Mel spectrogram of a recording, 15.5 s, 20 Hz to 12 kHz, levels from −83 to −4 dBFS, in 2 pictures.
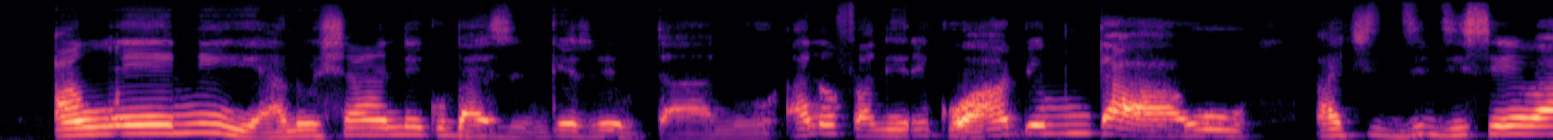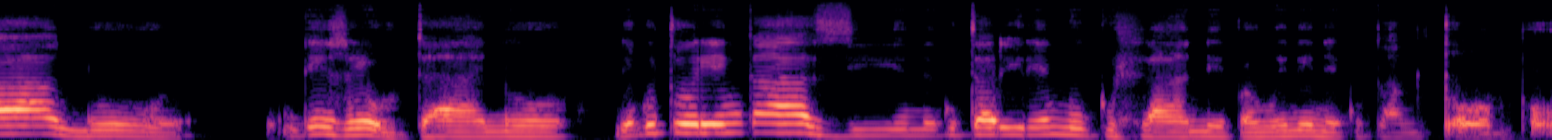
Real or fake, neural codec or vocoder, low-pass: fake; codec, 32 kHz, 1.9 kbps, SNAC; 10.8 kHz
